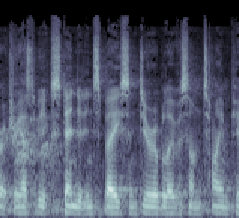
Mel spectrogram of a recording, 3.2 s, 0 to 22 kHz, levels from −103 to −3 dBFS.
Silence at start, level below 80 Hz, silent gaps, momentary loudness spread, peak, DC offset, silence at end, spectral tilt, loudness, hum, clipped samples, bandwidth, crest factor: 0 s; -60 dBFS; none; 7 LU; -8 dBFS; under 0.1%; 0 s; -3.5 dB/octave; -26 LUFS; none; under 0.1%; 16 kHz; 18 dB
